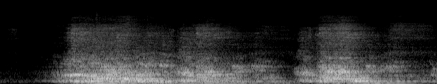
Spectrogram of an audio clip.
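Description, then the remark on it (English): A lion at the LA Zoo gives a deep, rumbling, loud roar in two long surges that swell and fade over a few seconds, with no talking. “The roar alone, we already run.”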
